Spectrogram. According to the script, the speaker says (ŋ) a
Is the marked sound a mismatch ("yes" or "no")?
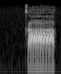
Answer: yes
